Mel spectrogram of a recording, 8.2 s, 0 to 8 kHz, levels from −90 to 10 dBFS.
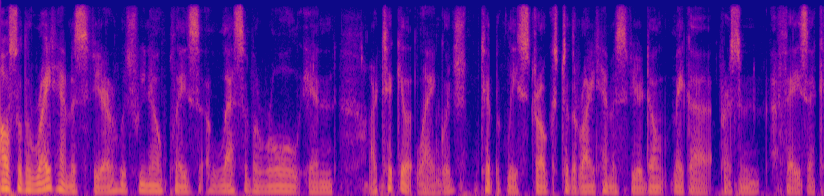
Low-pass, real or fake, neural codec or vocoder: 7.2 kHz; real; none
